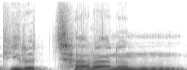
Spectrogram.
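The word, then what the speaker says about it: תרצה: 히브리 발음으로는 디르차라는 발음이 되고요.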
